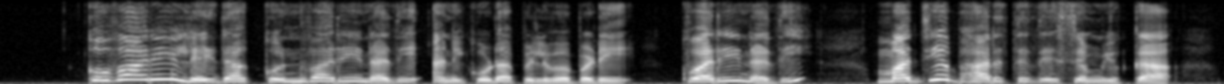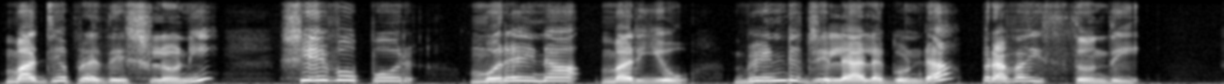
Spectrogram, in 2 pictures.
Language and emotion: Telugu, neutral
